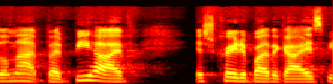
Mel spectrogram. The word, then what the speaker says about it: Beehiiv: It's, I'm guessing it's Beehive, but it's spelled B-E-E-H-I-I-V. So it looks like Behiv.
